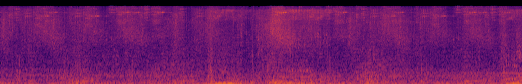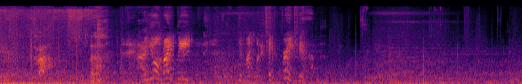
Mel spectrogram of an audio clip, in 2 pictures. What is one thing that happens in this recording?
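Footsteps crunch on rough rocky ground.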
